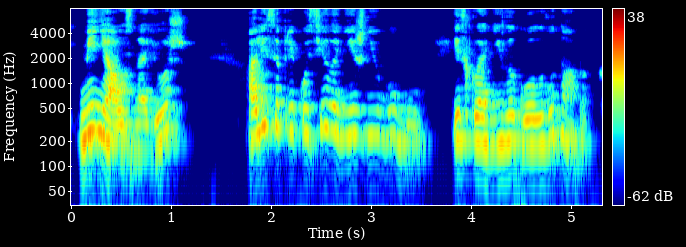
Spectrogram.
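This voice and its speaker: A woman reading an audiobook in an even storytelling voice. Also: mid-range voice. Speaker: audiobook narrator. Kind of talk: scripted narration.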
